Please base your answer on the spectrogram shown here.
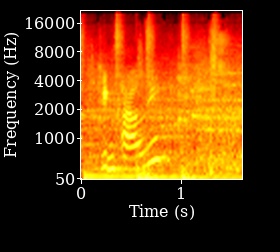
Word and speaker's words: khinkali: So they're making the Khinkali? How do you pronounce it?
